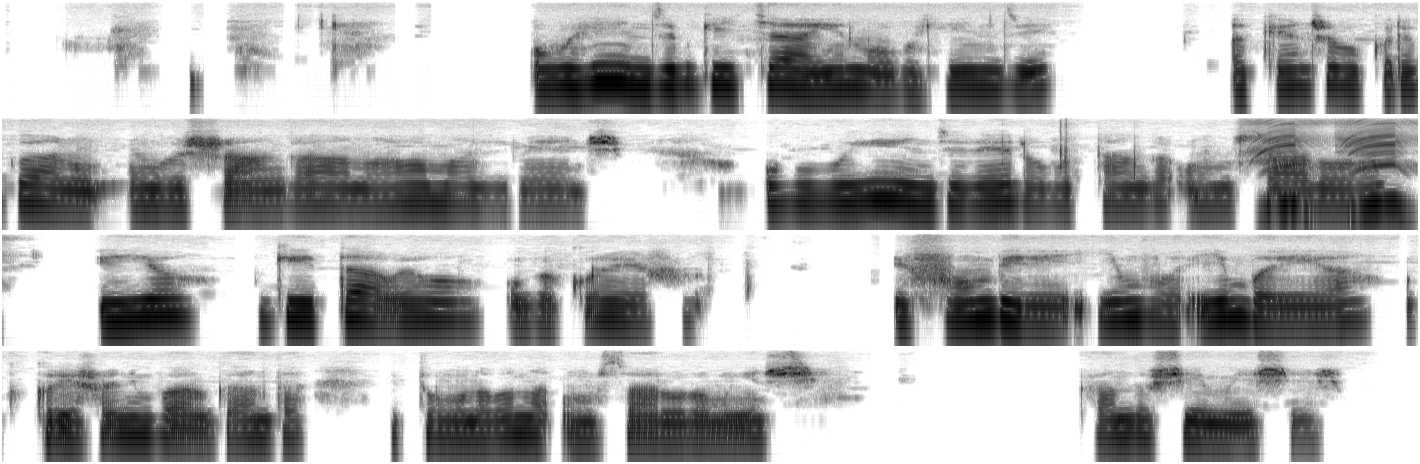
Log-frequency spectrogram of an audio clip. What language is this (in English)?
Kinyarwanda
